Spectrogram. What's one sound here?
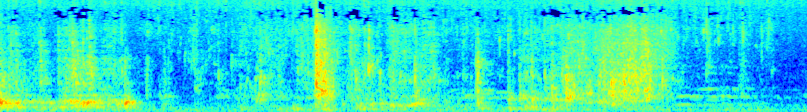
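Water splashes into a plastic bucket from a spout.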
